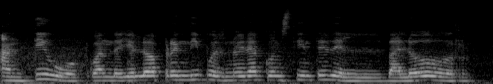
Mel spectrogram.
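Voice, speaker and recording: There is audible room echo around a voice with fairly even intonation. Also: woman. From India (Gujarat), raised in Basque Country from 13. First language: Gujarati (speaking Spanish). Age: 20s. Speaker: documentary subject. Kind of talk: casual interview. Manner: hesitant.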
